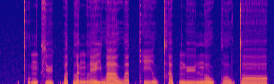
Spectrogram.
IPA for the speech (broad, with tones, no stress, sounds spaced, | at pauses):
kʷʰ ɐ˧ ŋ t͡s yː˨ k̚ p ɐ˥ t̚ l ɐ˨˩ ŋ l e˨˥ j w aː˨ w ɐ˧ t̚ pʰ iː˨˩ w kʰ ɐ˨ p̚ ŋ yː˨˥ n̪ o˥ w k o˨˥ w t̪ ɔː˥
